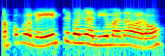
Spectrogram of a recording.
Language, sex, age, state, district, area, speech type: Tamil, female, 18-30, Tamil Nadu, Tirunelveli, rural, conversation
